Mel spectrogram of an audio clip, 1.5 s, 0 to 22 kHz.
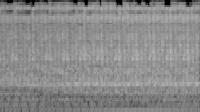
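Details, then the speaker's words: Peugeot 207 Sportium 1.4 salvage car after timing belt and water pump change: fires straight up, warm smooth even idle with steady low drone, no knocks or misses, rain on roof; running healthy. "Just fires straight up. Look at that. Lovely. Running lovely."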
